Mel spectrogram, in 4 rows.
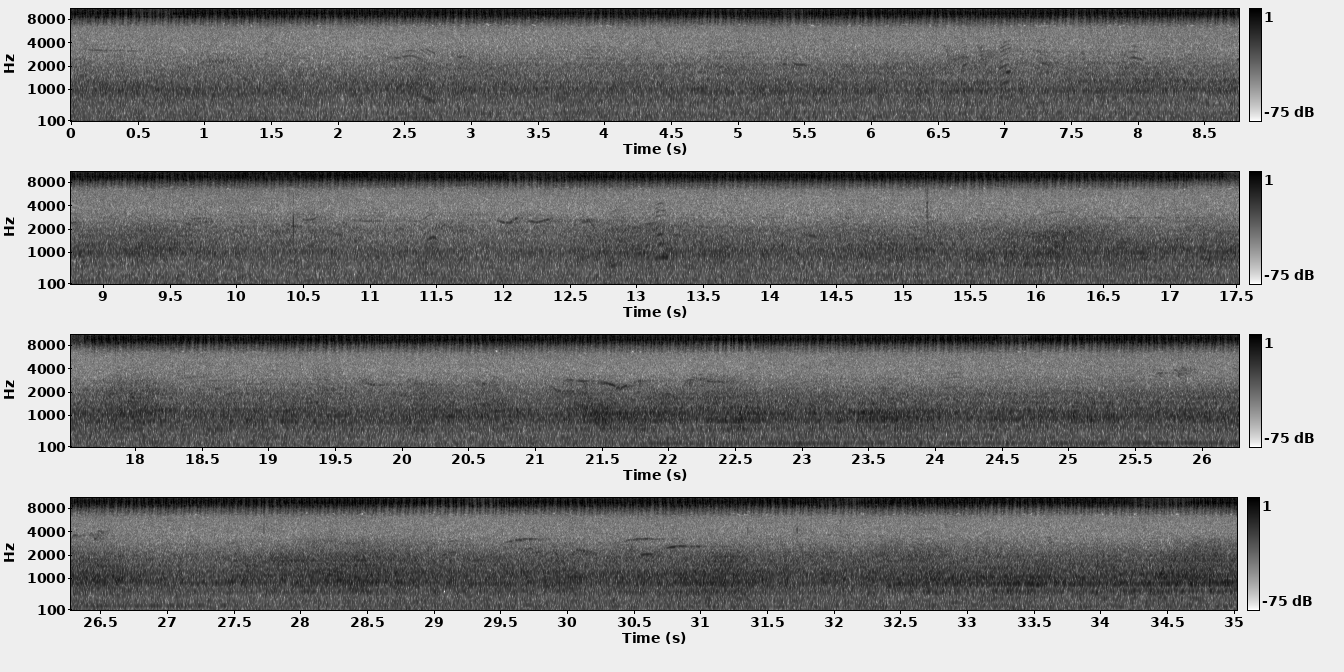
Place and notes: Crickets in the city on summer evening. Cars in the background.
Zoom H2n, 2CH, handheld.
Praha, Česká republika, July 2019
